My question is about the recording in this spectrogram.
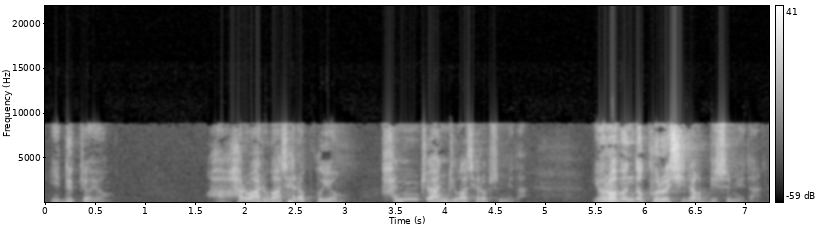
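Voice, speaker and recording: Animated Korean pastor preaching a sermon. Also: male voice. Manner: dramatic, acts out quoted dialogue with big swings in pitch and loudness.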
